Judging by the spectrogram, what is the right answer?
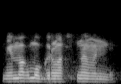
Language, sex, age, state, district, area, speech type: Telugu, female, 18-30, Andhra Pradesh, West Godavari, rural, conversation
